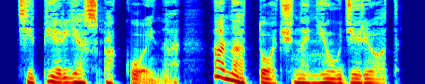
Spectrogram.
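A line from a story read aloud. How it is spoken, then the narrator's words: Relieved whisper. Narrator (Russian): шепнула Илиана Бенедикту, вздохнув с облегчением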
